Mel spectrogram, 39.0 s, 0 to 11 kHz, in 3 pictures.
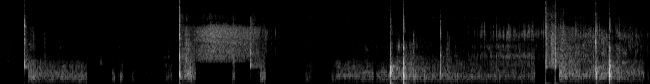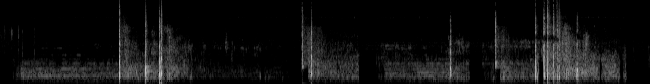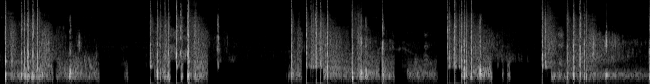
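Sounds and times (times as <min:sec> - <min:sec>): fireworks crackling hiss: 0:03.5 - 0:05.7, 0:06.8 - 0:13.8, 0:21.8 - 0:30.4, 0:31.8 - 0:39.0
fireworks bangs: 0:03.6 - 0:05.5, 0:07.7 - 0:14.0, 0:15.2 - 0:18.3, 0:19.0 - 0:21.2, 0:21.9 - 0:28.0, 0:29.0 - 0:30.4, 0:31.8 - 0:33.9, 0:35.0 - 0:39.0.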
